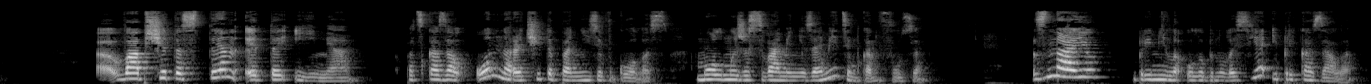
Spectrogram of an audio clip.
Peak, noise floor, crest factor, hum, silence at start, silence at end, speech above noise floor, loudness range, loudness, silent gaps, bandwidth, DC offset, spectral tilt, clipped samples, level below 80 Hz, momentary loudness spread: 0 dBFS; -58 dBFS; 20 dB; none; 0.95 s; 0.2 s; 38 dB; 5 LU; -20 LUFS; 3.87-3.93 s, 9.59-9.69 s; 13 kHz; under 0.1%; -3 dB/octave; under 0.1%; -58 dBFS; 17 LU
